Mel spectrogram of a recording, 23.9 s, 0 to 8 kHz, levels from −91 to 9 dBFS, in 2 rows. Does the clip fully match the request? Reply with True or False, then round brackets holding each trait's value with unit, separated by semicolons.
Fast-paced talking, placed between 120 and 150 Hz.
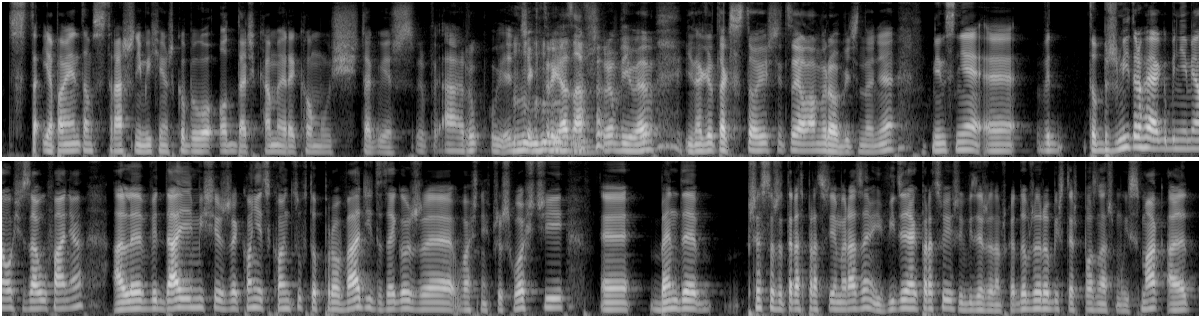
True (195 wpm; 140 Hz)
